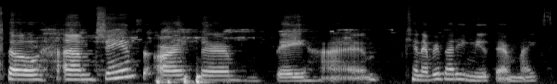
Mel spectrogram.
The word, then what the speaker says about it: Boeheim: Boeheim, yeah. Boeheim, yeah, okay, I said it right.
